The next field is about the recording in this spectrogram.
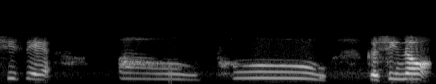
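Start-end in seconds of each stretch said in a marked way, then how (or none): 1.2-3.3 soft, hollow, drawn-out words; imitated mouthing. Best friend mouthing the bad news to her, hushed imitation. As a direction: barely voice it, stretched and hushed. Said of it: "she mouthed it".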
